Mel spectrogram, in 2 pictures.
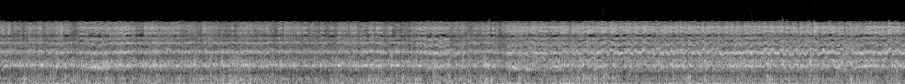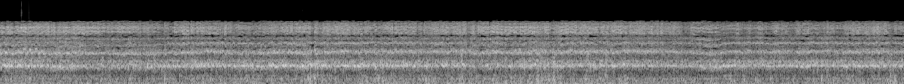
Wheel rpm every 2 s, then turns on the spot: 230, 230, 220, 200, 190, 220, 230, 230, 230.
none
